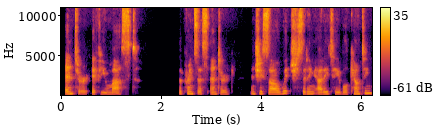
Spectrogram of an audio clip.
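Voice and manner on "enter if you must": plain reading voice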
